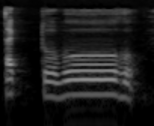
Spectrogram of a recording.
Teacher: बू वाव मद्दा है, एक अलिफ के बराबर खींच कर पढ़ेंगे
